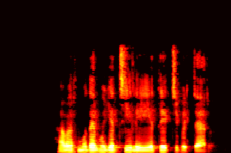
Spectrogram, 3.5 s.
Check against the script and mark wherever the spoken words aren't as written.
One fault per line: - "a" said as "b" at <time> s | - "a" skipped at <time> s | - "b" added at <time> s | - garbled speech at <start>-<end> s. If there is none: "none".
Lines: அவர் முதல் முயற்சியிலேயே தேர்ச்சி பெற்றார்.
none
